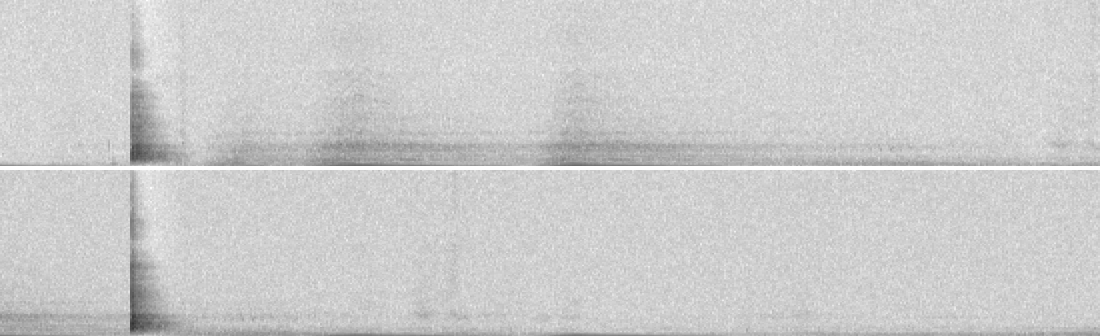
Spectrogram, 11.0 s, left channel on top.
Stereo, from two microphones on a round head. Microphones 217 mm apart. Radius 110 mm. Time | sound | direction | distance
1.3 | a clap | 50° right (ahead or behind) | 3 m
